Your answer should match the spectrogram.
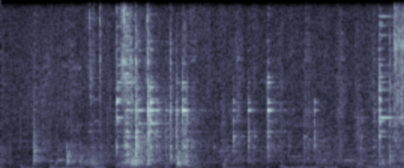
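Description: Light metallic clinks and clicks as a steel bolt, washers and a steel bracket are handled and threaded by hand into a pickup truck's body mount.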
